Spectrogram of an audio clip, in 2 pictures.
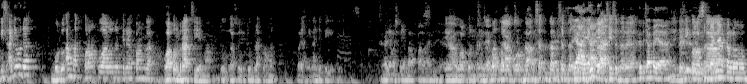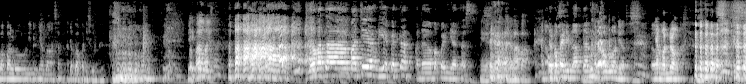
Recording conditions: echo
